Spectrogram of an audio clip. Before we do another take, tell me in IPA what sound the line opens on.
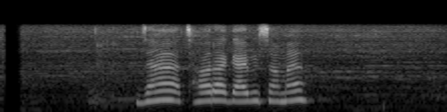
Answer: d͡z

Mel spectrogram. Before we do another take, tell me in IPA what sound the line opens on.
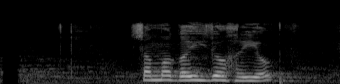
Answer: s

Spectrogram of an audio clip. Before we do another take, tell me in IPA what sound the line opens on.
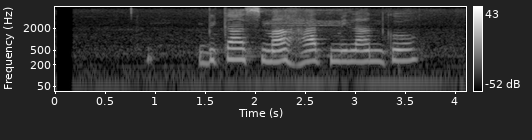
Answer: b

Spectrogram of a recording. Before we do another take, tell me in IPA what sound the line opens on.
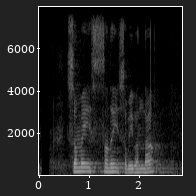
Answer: s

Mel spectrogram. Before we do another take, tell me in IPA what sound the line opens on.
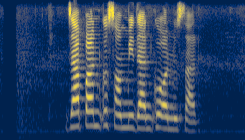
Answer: d͡z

